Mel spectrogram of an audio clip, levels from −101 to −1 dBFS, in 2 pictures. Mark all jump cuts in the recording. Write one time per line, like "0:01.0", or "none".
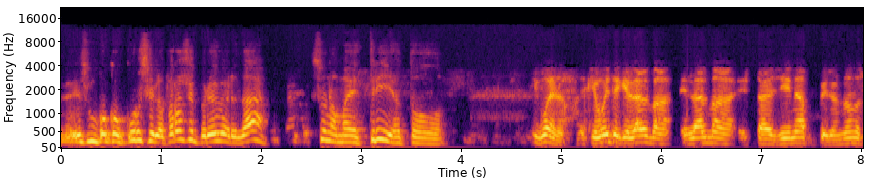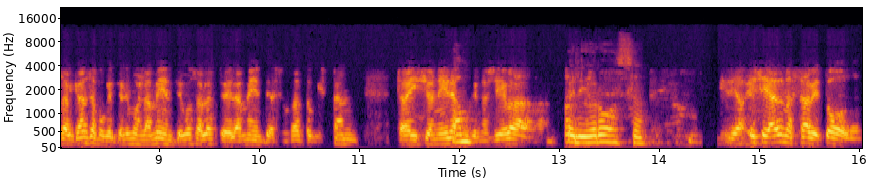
0:13.1
0:14.4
